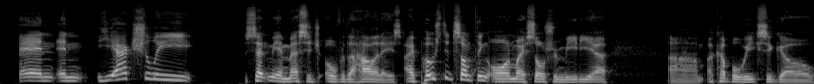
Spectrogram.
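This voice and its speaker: A man at medium pitch and moderate pace on a very clean recording with a silent background. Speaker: fitness podcaster. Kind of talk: unscripted solo podcast monologue. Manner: casual, with frequent fillers and repetitions.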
